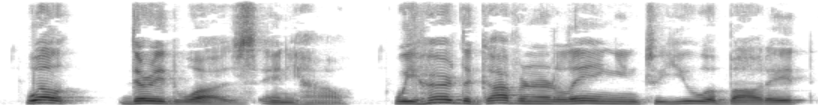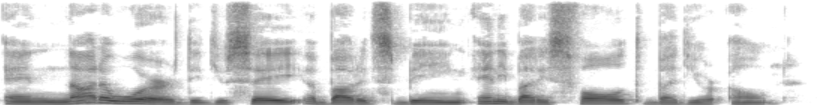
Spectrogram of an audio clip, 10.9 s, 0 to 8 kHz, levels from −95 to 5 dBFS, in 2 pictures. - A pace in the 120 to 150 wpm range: No, average, 160 wpm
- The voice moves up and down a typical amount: Yes, average, 4.8 semitones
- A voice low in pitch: Yes, low, 130 Hz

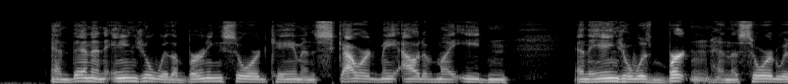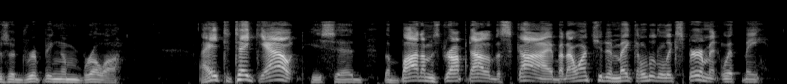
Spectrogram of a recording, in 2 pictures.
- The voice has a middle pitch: No, low, 125 Hz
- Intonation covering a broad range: No, average, 4.4 semitones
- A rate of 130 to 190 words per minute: No, fast, 205 wpm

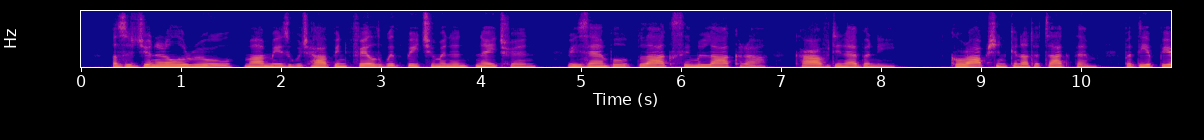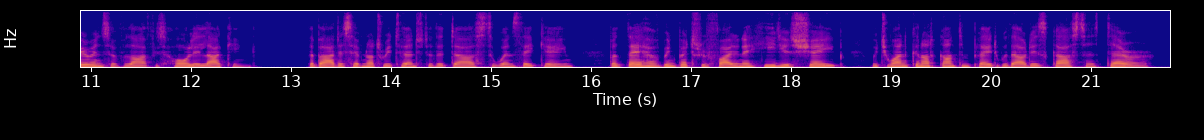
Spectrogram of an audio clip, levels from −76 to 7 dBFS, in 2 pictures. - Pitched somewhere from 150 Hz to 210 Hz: Yes, high, 190 Hz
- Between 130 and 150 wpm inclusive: No, average, 160 wpm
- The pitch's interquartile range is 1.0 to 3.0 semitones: Yes, narrow, 2.4 semitones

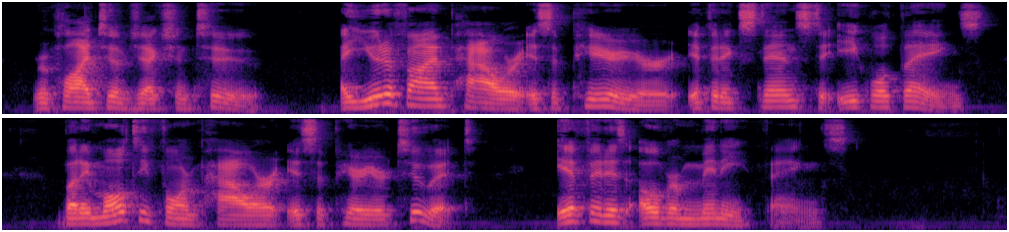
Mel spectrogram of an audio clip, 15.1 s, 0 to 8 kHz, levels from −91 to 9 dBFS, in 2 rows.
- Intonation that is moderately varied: Yes, average, 4.8 semitones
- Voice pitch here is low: Yes, low, 110 Hz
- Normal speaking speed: No, slow, 110 wpm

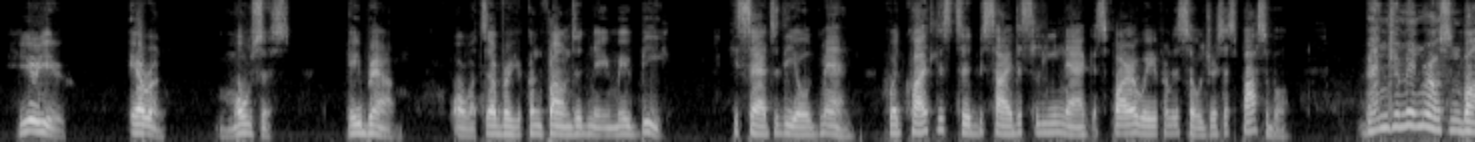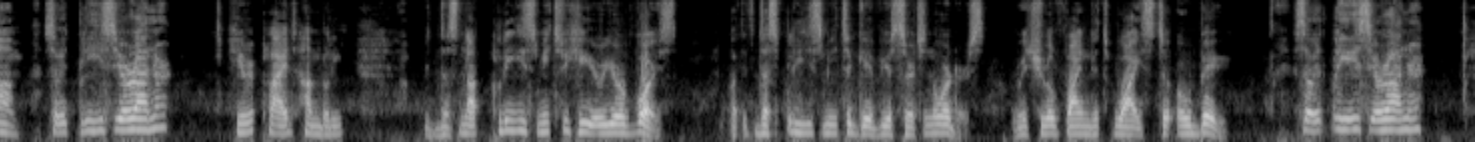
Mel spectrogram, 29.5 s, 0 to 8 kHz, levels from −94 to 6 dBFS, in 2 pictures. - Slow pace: No, average, 155 wpm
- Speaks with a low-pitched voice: Yes, low, 130 Hz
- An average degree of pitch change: Yes, average, 4.4 semitones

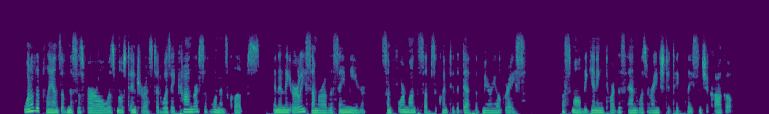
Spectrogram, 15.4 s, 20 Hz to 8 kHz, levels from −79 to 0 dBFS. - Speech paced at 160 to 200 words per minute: Yes, average, 190 wpm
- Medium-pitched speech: Yes, medium, 160 Hz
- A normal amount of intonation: No, narrow, 2.3 semitones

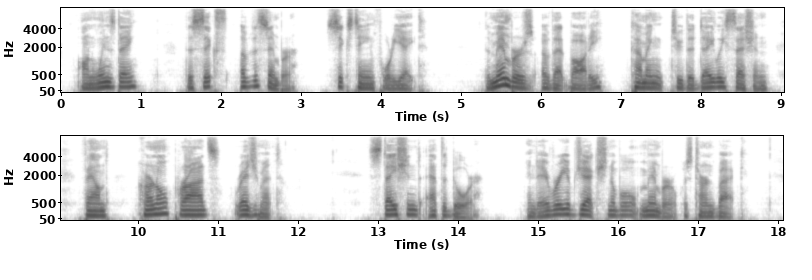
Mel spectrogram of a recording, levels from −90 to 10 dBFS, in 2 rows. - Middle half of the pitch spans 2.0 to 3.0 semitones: No, average, 4.6 semitones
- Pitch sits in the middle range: No, low, 120 Hz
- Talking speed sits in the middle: No, slow, 115 wpm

